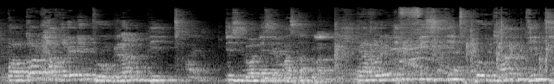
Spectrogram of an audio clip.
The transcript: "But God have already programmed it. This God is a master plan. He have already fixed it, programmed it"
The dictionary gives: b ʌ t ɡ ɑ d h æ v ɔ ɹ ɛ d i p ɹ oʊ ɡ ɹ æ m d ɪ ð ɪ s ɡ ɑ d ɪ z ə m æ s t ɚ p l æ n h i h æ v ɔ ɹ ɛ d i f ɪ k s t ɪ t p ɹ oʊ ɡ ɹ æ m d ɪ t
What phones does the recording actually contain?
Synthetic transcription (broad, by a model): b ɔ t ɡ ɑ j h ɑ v ɔ ɹ ɛ d i p ɹ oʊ ɡ ɹ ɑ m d ɪ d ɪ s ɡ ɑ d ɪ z ə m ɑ s t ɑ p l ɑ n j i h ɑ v ɔ ɹ ɛ d i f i s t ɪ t p ɹ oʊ ɡ ɹ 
